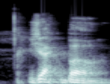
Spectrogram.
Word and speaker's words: Jacques Baud: And Aaron Mate, recently you interviewed the Swiss intelligence officer Jacques Baud. Is that how you say his name? Jacques Baud, yeah. But you say, listen, Jimmy, I much prefer your pronunciations than the actual way.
